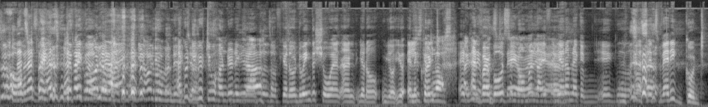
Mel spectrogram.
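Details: Adult woman, talk show host; fluent speech.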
